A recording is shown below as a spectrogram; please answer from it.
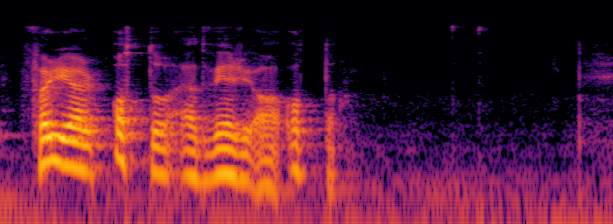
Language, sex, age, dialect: Faroese, male, 36-60, Suðurstreymoy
